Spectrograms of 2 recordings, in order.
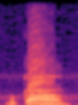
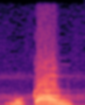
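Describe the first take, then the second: Both takes have the same delivery.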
